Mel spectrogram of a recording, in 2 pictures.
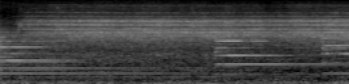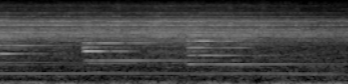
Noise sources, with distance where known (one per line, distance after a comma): music from an unclear source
